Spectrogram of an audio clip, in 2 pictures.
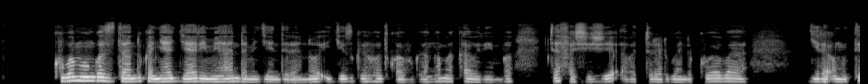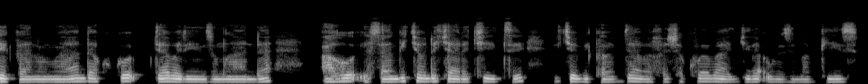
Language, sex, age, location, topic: Kinyarwanda, male, 25-35, Nyagatare, government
